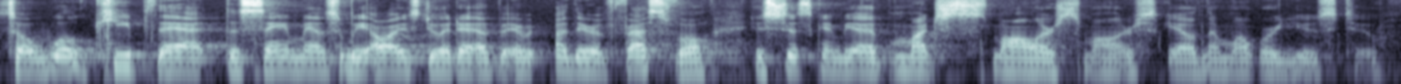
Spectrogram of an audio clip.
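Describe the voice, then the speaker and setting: A woman with a fairly low pitch, very fast pace, hardly any pauses and monotone, flat intonation. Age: 60s. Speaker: cannabis event organizer. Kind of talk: public comment at city council meeting.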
